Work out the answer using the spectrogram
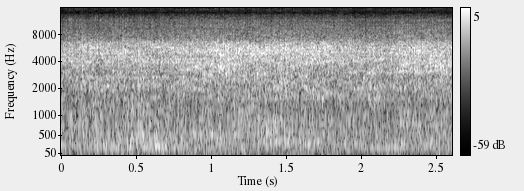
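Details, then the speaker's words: Bachmann HO-scale Canadian diesel (red one), chassis running without body after gears taken out, on about 10 V and 200 mA: constant high-pitched hissing whir with no low end; motor and drive noisy despite repeated work, unsure if track is dirty. "I don't know I mean I keep working on it and it really doesn't get better is the track a bit dirty there"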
